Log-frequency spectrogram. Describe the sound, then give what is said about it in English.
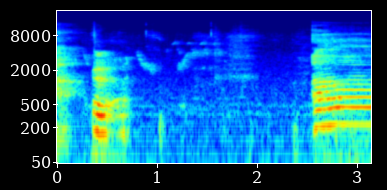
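A person imitates a sugar glider's crabbing call: a short harsh, buzzy burst, a quiet pause, then a longer sustained rasping chatter, loud. “No, they make that sound. It's called crabbing.”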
